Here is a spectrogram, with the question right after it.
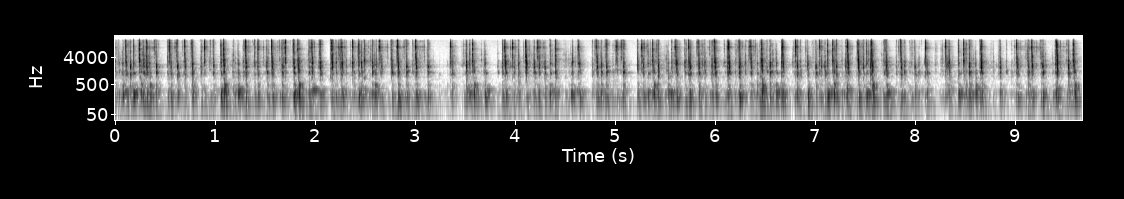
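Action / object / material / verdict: tap / mechanical keyboard, plastic keycaps on metal plate / plastic / none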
